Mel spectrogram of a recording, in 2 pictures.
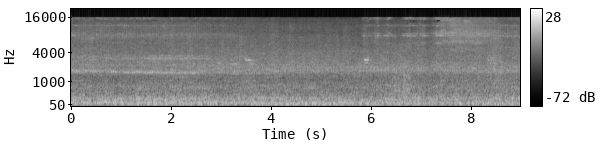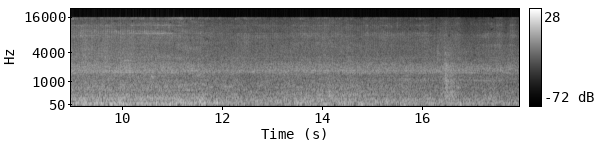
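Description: Steady running rumble of a moving train heard from on board, easing off a little in the last few seconds.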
